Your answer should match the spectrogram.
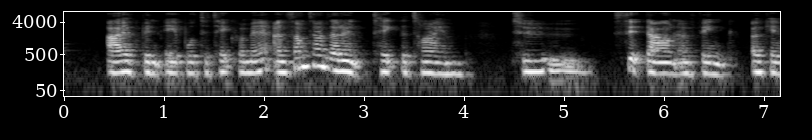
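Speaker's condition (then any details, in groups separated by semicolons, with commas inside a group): No condition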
